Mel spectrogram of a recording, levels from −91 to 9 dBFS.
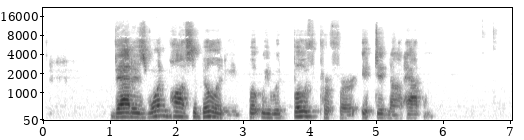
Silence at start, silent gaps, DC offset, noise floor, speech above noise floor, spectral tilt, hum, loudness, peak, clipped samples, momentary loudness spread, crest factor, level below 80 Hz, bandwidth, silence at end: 1 s; none; under 0.1%; -80 dBFS; 57 dB; -5 dB/octave; none; -24 LUFS; -4 dBFS; under 0.1%; 16 LU; 22 dB; -72 dBFS; 13.5 kHz; 1.4 s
